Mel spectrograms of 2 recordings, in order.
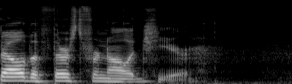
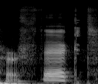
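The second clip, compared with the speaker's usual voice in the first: flat, soft, sarcastic tone. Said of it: "That was sarcasm".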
